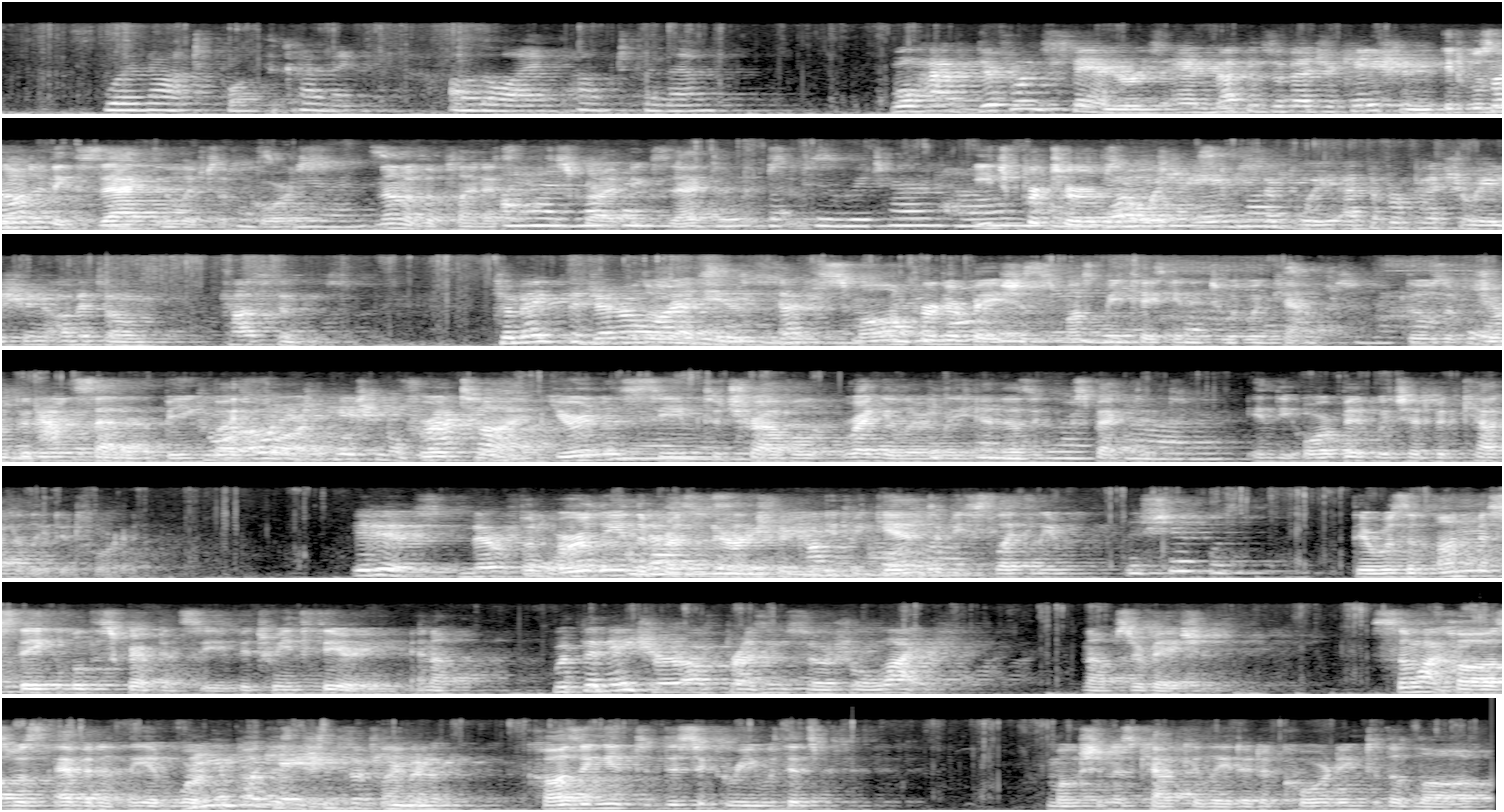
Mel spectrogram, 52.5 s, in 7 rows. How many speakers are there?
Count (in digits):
3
